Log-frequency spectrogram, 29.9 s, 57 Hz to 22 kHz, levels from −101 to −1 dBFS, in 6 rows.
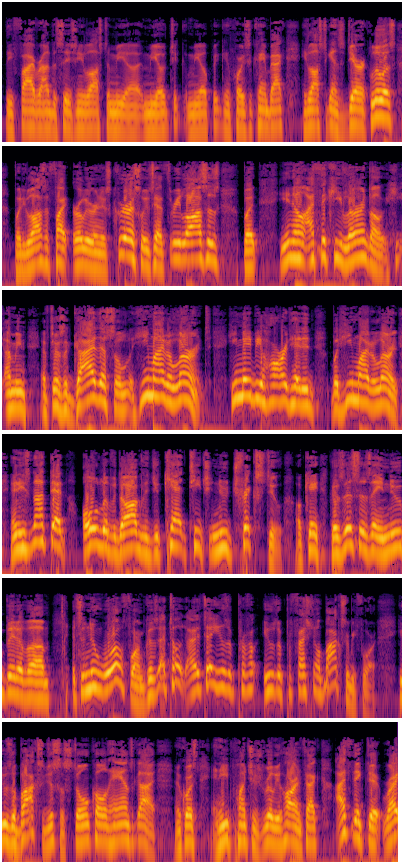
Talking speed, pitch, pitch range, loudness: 275 wpm, 145 Hz, 125-180 Hz, -22 LUFS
